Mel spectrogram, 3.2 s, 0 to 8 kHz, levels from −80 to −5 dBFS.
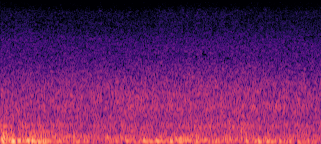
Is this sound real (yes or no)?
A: yes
